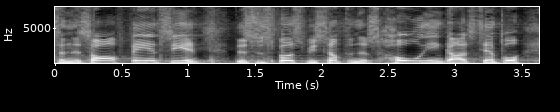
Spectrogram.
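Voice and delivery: usual speaking voice

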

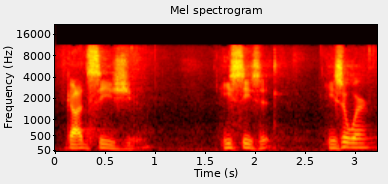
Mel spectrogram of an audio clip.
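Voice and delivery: low, hushed comfort; gentle reassurance. Real, not acted. Preacher comforting a struggling single mom, gently reassuring. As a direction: drop soft and low, letting each phrase settle.

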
